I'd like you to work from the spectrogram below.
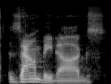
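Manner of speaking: ordinary talk, nothing marked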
